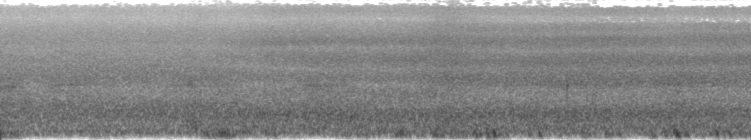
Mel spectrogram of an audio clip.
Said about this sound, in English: This is back to the, this is where the water runs off from the lake down into the tunnel. You can hear the water running.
